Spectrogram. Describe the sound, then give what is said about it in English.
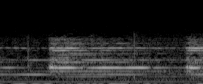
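A bell striking the hour at 10 o'clock at night in Saxe Coburg Square, in the rain: two resonant strokes about a second and a half apart, each hum lingering and overlapping the next, moderately loud with no voices. “Our rendezvous took place right on the dot. I remember the hour was striking.”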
